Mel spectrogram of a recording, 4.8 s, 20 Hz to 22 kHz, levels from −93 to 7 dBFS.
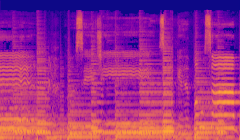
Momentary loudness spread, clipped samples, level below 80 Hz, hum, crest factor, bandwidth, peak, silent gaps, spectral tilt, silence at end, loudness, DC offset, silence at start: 9 LU; under 0.1%; -38 dBFS; none; 16 dB; 16.5 kHz; -2 dBFS; none; -4 dB/octave; 0 s; -18 LUFS; under 0.1%; 0 s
